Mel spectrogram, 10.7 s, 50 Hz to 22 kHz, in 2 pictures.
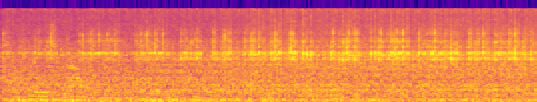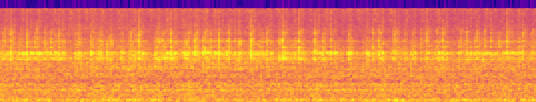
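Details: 2006 Mazda 6S V6, 136,800 miles, fast uneven metallic front timing chain rattle at warm idle under 1,500 rpm, after valve cover and timing cover gasket replacement; owner suspects belt tensioner.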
